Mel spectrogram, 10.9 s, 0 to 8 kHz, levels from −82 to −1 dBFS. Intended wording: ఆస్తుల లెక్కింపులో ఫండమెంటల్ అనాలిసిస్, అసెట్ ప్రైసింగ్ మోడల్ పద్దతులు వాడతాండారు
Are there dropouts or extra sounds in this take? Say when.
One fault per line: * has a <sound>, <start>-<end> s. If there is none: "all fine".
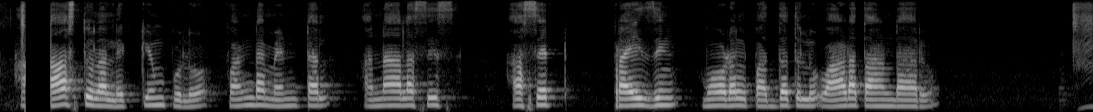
all fine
